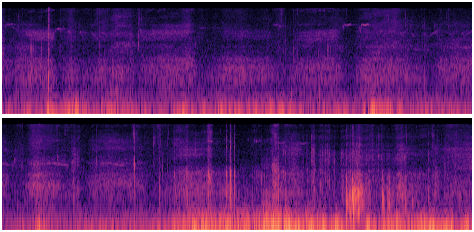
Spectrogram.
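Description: A man talks calmly, close to a clip-on microphone.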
